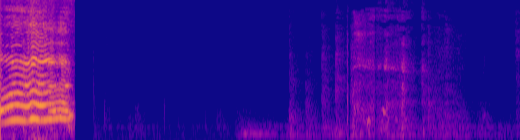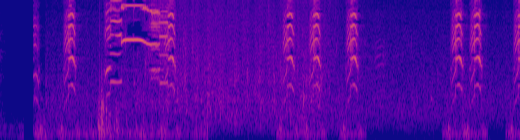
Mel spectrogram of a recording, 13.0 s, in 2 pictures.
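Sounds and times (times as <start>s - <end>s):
bird calling: 6.9s - 8.9s, 9.9s - 13.0s.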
